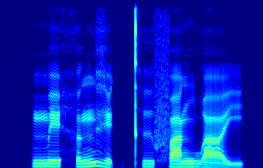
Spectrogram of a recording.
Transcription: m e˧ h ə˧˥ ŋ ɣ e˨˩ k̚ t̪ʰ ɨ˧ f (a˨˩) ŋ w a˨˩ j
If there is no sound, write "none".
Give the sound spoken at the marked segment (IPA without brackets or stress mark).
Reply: a˧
